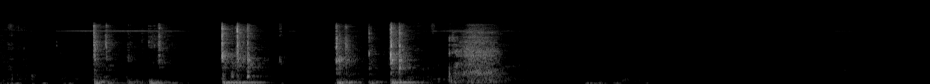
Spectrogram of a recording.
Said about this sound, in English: I'm still using that old keyboard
